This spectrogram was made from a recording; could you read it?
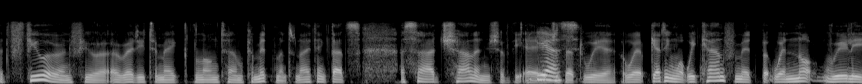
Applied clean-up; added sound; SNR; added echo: none; none; none; none.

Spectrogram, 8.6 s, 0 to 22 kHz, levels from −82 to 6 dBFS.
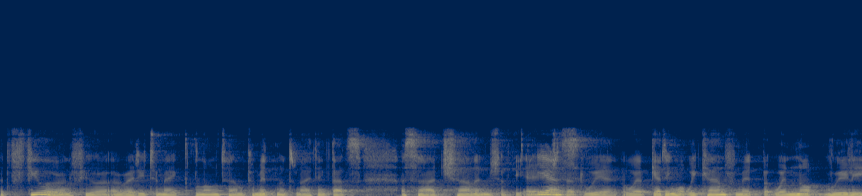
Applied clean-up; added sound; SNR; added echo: none; none; none; reverberation time 0.9 s.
